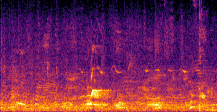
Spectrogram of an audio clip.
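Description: A dog gives one short, high-pitched yelp about two seconds in, over the steady chatter of a crowd in a large hall.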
